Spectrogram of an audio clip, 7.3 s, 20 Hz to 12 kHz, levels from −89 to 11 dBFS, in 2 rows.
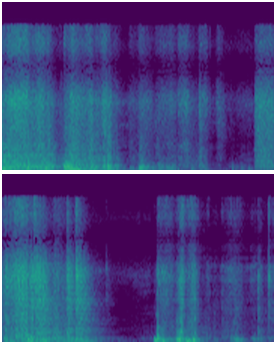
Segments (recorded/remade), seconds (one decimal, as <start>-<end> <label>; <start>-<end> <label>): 0.0-5.6 recorded; 5.6-7.3 remade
